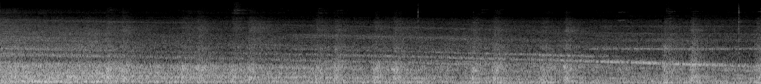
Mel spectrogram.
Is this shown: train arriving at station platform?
yes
